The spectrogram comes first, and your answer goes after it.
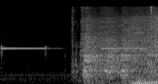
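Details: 2009 Honda Civic with an intermittent immobilizer starts-and-stalls fault: after reassembling the key cover, a couple of chimes, then the starter catches and the engine fires straight into a steady idle; a normal start.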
